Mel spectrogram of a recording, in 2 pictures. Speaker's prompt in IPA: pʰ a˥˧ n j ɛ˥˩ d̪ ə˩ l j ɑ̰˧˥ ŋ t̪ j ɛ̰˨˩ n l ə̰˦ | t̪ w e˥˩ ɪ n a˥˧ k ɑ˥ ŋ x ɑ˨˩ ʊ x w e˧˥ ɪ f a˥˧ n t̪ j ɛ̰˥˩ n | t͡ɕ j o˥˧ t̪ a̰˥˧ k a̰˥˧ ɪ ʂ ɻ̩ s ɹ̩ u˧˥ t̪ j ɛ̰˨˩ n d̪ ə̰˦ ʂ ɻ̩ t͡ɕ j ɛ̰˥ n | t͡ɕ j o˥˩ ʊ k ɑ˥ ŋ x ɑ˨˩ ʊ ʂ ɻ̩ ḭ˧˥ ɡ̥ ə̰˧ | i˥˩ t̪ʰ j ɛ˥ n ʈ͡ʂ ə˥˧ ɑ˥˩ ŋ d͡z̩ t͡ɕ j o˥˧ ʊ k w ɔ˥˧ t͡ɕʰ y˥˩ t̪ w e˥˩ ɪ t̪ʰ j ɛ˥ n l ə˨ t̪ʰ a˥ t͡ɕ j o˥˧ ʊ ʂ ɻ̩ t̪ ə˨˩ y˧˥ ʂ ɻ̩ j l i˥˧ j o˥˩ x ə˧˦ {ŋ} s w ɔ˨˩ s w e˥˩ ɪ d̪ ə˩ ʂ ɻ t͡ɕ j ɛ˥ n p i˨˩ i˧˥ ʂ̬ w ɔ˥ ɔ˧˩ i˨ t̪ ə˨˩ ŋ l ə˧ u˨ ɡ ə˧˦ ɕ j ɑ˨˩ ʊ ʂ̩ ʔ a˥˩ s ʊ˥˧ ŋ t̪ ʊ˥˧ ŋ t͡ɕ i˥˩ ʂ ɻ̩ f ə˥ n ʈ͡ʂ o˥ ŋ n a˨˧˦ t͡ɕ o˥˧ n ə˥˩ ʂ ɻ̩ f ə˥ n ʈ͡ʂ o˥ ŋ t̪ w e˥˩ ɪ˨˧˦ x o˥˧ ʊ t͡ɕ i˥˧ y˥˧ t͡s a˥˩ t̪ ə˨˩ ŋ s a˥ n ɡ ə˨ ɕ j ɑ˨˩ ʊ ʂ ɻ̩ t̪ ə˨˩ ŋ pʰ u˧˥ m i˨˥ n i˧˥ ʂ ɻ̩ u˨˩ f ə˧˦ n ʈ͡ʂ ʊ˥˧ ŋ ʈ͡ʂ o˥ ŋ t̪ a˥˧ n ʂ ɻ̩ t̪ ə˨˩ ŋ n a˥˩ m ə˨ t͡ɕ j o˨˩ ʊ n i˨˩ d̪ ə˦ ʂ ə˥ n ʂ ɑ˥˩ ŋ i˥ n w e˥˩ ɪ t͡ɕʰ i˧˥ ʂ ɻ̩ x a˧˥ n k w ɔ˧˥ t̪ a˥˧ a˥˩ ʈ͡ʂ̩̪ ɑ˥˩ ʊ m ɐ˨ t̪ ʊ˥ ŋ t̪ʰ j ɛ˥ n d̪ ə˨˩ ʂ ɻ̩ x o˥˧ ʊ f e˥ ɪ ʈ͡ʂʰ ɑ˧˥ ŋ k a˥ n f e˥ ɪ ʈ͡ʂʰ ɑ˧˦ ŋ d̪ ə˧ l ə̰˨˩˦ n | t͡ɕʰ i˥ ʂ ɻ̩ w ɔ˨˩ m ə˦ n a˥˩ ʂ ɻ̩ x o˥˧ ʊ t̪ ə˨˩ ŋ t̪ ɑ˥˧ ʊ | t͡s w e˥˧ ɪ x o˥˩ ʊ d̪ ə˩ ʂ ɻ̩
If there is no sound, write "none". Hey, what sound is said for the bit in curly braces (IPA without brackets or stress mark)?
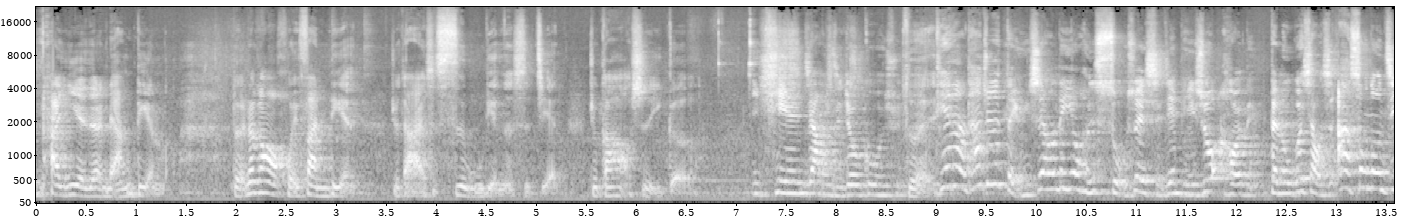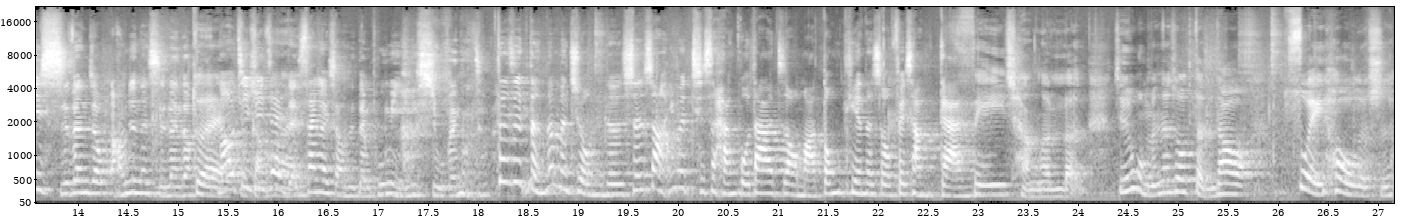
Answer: n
